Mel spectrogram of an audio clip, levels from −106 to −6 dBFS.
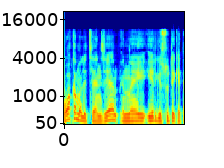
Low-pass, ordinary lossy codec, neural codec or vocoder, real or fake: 10.8 kHz; AAC, 48 kbps; none; real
